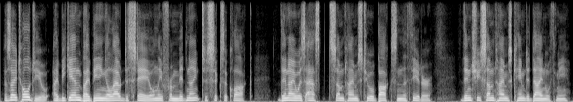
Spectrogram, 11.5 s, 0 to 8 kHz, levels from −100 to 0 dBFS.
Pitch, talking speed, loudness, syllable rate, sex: 150 Hz, 190 wpm, -17 LUFS, 5.0 syllables/s, male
